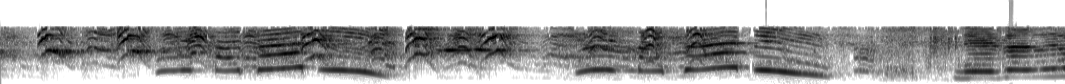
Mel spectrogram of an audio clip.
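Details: Excited puppies from a litter getting ready for new homes, roughhousing with their mother and littermates; dense run of squeaky, rising and falling whines and short yelps, several voices overlapping, a person talking over the play.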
